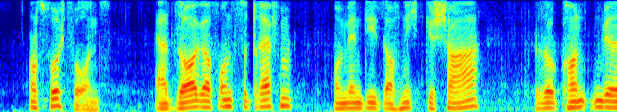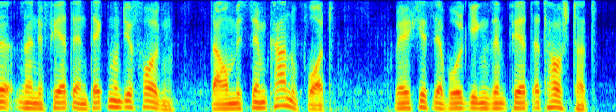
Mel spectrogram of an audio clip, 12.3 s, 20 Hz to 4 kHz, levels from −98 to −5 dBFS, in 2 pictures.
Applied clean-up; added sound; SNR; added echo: neural separator model SepFormer DNS4.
